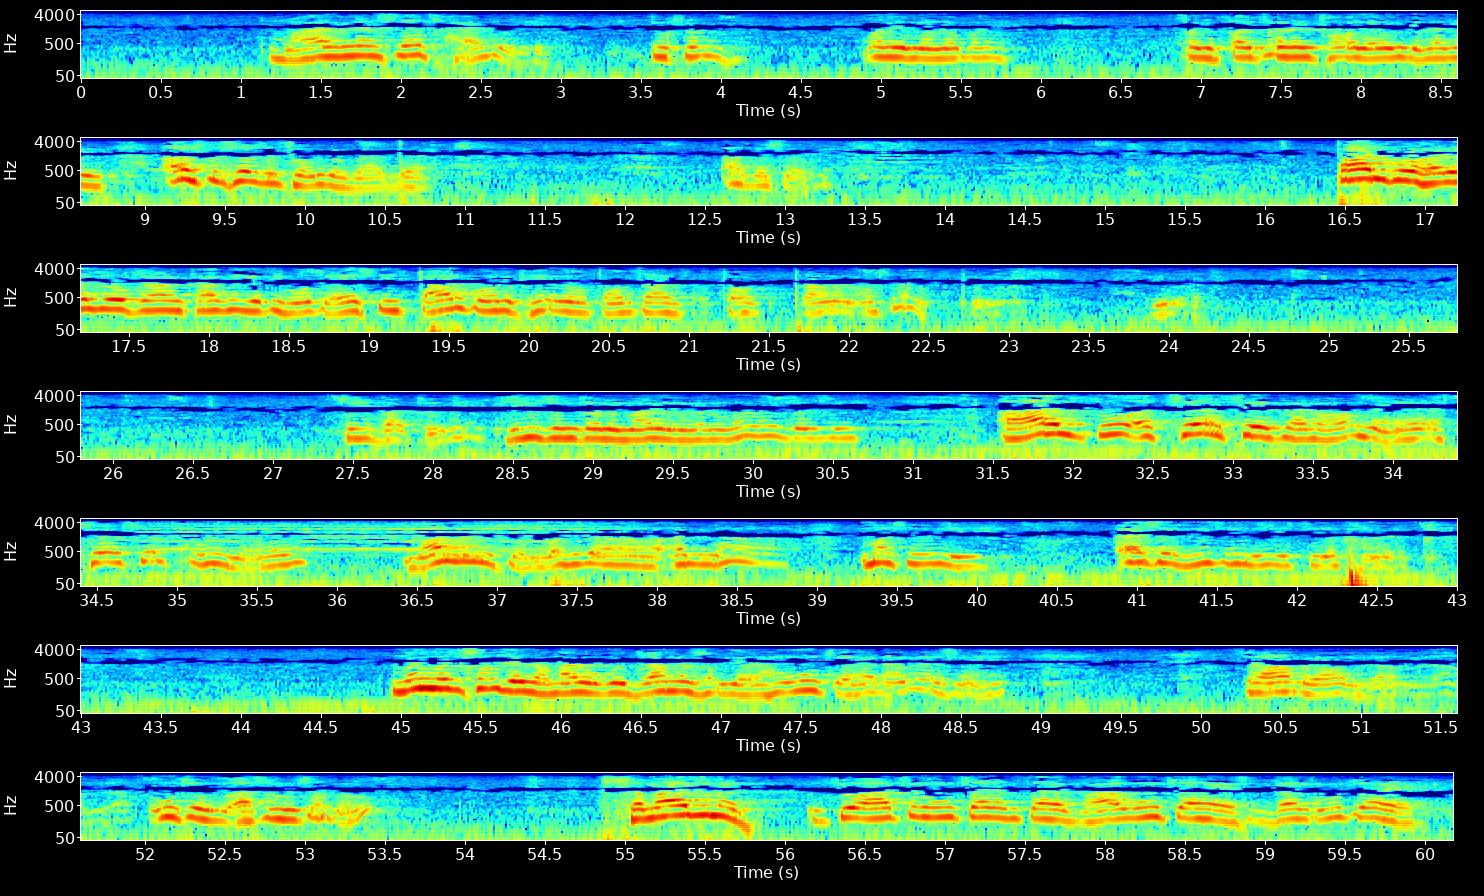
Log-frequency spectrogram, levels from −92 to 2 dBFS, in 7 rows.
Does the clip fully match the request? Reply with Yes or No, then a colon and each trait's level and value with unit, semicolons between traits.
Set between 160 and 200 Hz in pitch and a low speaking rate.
Yes: high, 190 Hz; slow, 75 wpm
